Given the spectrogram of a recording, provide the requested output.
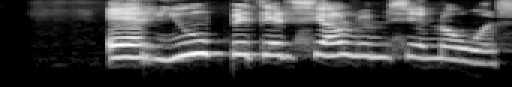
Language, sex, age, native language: Icelandic, female, 8, Icelandic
